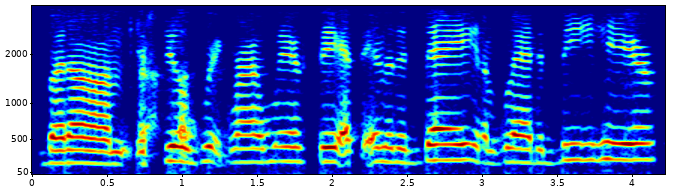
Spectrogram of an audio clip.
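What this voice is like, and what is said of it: Stuffy, hoarse voice. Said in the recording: “I know I don't sound like the normal ... You know, I'm a little stuffy right now, you know, a little hoarse. ... I sound better than I did earlier.”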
